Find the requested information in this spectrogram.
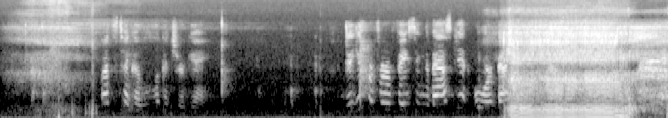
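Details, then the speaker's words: Sleeping dog: faint breathy snuffling, then a sudden very loud, buzzing snore near the end, described as a dog snore never heard before; unusually loud dog snoring. "they even never heard a dog snore like that like I've heard them snore but this is unbelievable hilarious"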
